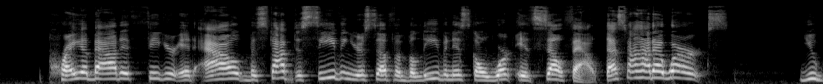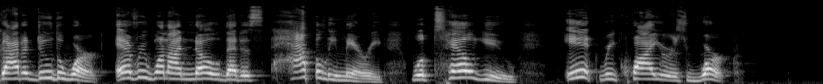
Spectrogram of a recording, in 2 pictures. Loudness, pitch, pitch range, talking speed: -16 LUFS, 250 Hz, 210-280 Hz, 155 wpm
